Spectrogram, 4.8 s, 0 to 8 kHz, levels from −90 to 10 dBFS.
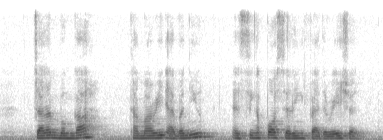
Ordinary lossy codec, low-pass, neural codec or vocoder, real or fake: none; 7.2 kHz; none; real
